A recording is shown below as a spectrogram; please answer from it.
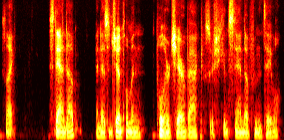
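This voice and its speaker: A man narrating his character's actions in first person during a tabletop roleplaying game, in deliberate, dramatic phrases. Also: deep voice, level tone, bright, forceful tone, breathy edge.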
